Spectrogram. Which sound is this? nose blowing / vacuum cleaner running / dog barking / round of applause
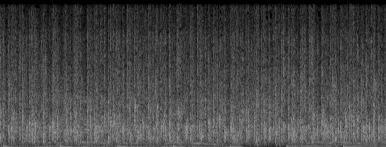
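round of applause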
